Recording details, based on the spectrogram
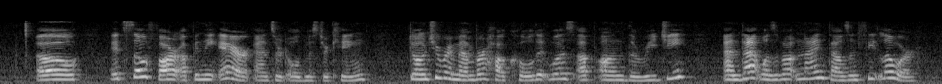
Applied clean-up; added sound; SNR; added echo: none; none; none; none.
